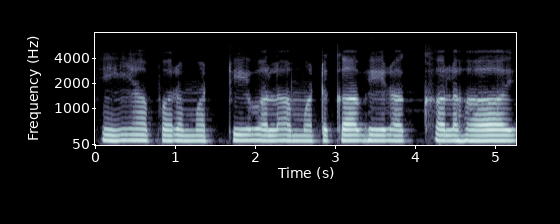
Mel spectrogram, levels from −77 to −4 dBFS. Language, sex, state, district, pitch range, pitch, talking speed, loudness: Maithili, male, Bihar, Samastipur, 140-145 Hz, 145 Hz, 100 wpm, -16 LUFS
